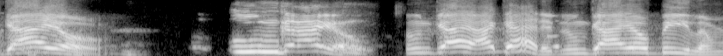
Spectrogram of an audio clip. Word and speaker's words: Ngaio Bealum: You can't pronounce my name, huh? No, I got it. Ngaio. Ngaio. I got it. Ngaio Bealum, right? Ngaio Bealum.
